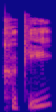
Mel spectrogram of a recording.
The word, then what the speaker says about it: Cuqui: Where can people find out about Cuqui? Not spelled like Cookie. It's spelled like No, your mother-in-law's name.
